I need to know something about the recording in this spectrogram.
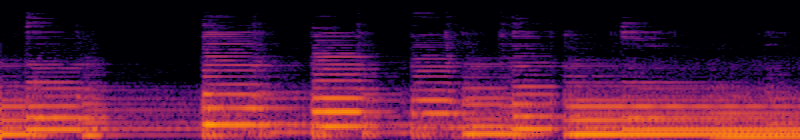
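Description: Steel-string acoustic guitar played fingerstyle, a lick built on intervals: plucked notes, a short pause about half a second in, then a quick run of notes ending on a held two-note interval that rings out.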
